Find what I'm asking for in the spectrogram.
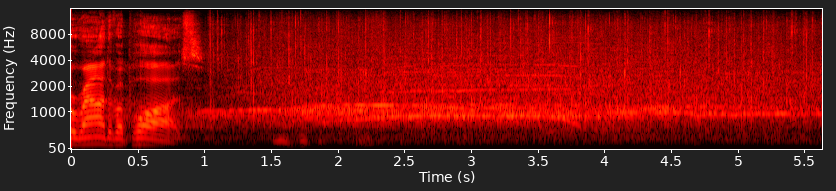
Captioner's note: audience applauds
